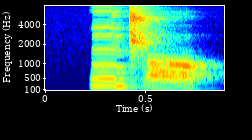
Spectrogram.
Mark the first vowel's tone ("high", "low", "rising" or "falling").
high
